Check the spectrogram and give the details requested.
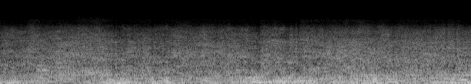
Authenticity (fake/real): fake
